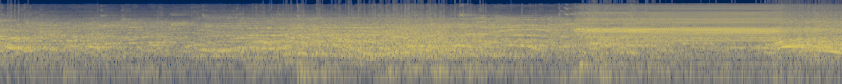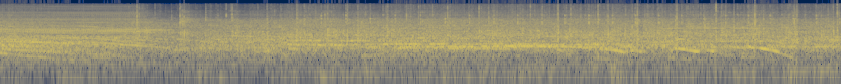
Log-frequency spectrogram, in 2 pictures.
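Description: A basketball dribbled on a hardwood gym floor over crowd shouting and cheering in a large hall. A steady high-pitched tone lasts about three seconds, starting about four seconds in.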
